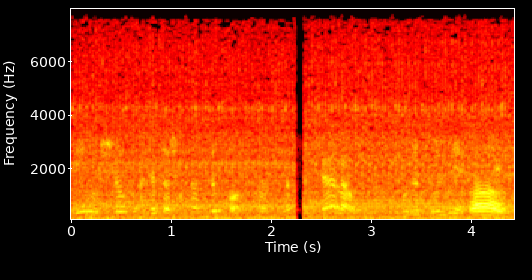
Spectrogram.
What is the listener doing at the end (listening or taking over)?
listening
